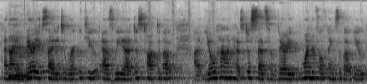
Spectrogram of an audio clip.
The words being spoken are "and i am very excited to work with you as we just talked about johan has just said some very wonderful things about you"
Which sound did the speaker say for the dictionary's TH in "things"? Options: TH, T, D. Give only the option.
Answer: TH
